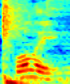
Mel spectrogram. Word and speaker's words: Twilly: but Twilly, that's how you pronounce his name.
